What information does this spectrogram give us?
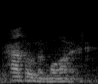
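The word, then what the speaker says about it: pathognomonic: word in graduate school patho mnemonic it's got a g in the middle it took me a long time to learn how to say it on that G but what that means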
